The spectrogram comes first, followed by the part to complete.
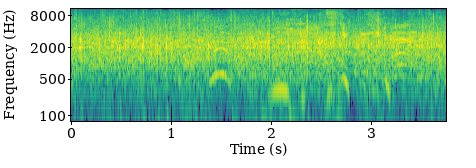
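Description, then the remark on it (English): Dense, steady audience applause fills the whole stretch, a continuous wash of many hands clapping at an even loudness, with a few rising and falling whoops or whistles cutting through. “Come on, give the old man a round of applause.”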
